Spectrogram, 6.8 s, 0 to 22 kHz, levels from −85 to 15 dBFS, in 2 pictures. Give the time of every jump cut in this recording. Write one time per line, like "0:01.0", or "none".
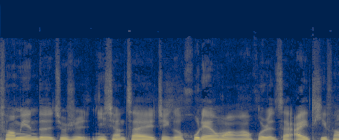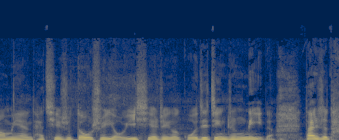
none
